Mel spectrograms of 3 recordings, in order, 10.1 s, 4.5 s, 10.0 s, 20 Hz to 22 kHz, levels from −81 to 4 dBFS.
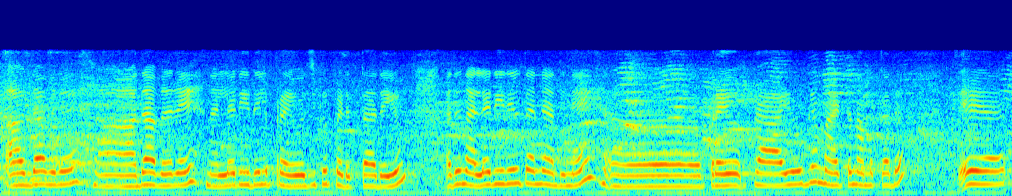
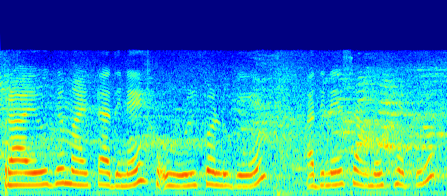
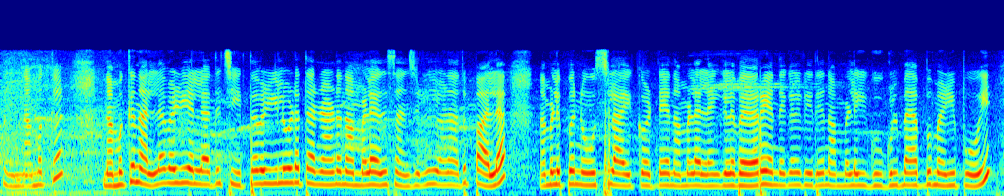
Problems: constant background noise, background conversations at intervals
